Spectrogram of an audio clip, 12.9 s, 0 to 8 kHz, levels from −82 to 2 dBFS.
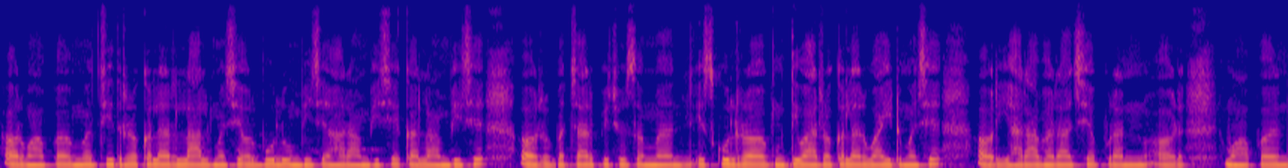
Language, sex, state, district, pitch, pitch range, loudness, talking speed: Maithili, female, Bihar, Purnia, 205 Hz, 200-210 Hz, -29 LUFS, 200 wpm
